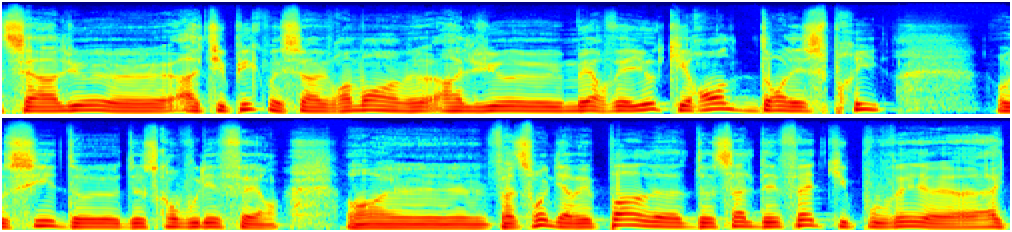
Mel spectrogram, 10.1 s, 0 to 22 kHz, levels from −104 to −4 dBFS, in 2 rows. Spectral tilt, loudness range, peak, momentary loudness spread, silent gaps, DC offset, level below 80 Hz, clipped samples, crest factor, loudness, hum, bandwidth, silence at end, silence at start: -6 dB/octave; 2 LU; -2 dBFS; 4 LU; none; under 0.1%; -54 dBFS; under 0.1%; 14 dB; -16 LUFS; none; 15.5 kHz; 0 s; 0 s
